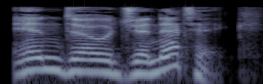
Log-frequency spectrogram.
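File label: "endogenetic", British English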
